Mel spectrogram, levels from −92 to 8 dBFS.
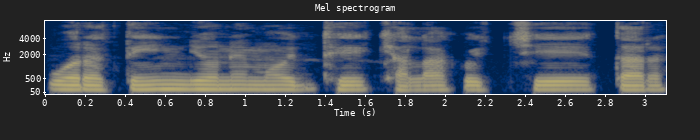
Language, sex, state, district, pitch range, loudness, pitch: Bengali, male, West Bengal, Malda, 125-135 Hz, -24 LUFS, 130 Hz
